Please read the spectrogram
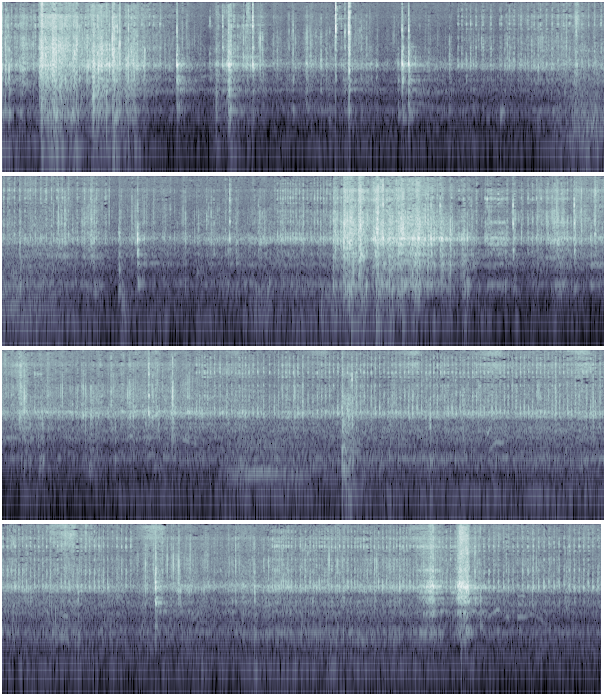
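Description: Riding noise from a bicycle on a rough, slushy park path: rattling and a steady high hum, with loud rushes of wind on the microphone about a second in, around the middle, and near the end.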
